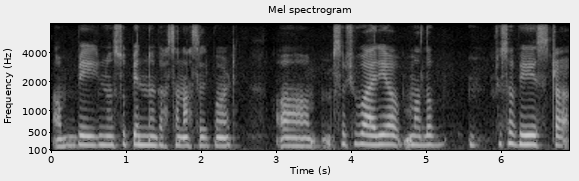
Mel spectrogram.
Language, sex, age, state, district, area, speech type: Kashmiri, female, 30-45, Jammu and Kashmir, Shopian, rural, spontaneous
